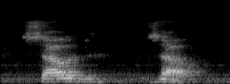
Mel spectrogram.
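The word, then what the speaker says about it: σῴζω: Sozo, sozo. So it's two syllables.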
